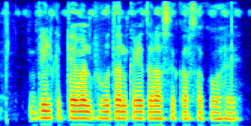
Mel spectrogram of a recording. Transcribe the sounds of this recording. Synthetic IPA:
bilkepeːməɳʈ̚bʱuːt̪ənkəit̪əɾəsekəɾsəkoɦɛː

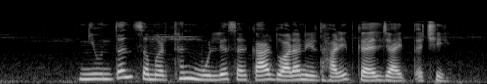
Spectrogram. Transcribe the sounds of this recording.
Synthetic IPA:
njunt̪ənsəməɾt̪ʰənmuljəsəɾkaɾd̪ʋaɾaniɾd̪ʱaɾiːt̪kəeld͡ʑajt̪ət͡ɕʰiː

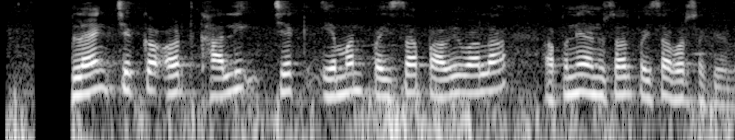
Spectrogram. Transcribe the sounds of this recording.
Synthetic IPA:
blɛ̃ŋk̚t͡ʃekːʔəɾt̪ʰkʰalit͡ʃekemənpəjsapaʋeʋalaapneənusaɾpəjsabʱəɾʃəkela

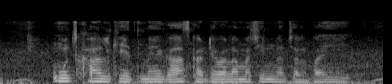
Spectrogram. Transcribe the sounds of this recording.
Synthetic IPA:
ũːt͡ʃkʰaːlkʰeːt̪mẽɡʱaːskaʈeʋaːlaməʃiːnːət͡ʃəlpaːi

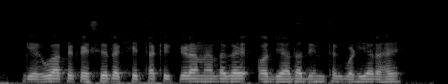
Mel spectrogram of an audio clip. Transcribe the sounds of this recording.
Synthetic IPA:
ɡeːɦuakekɐːseɾɐkʰet̪aːkikɪɽanalɐɡaːeɔːɾzjaːd̪ad̪ɪnt̪ɐk̚bɐɽ̤ijaɾɐɦeː

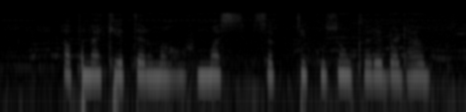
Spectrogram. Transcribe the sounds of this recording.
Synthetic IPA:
əpnakʰet̪əɾmẽɦuməsːək̚t̪ikʊsuŋkəɾebəɖʱaːm

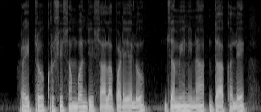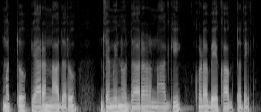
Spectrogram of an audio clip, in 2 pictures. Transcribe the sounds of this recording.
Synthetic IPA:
ɾɐjt̪ɾukɾuʂisɐmbɐnd̪ʱisaːlɐpɐɽɛjɐlu | d͡ʒɐmiːninɐd̪aːkɐle̞ | mɐt̪ːujaːɾɐnːaːd̪ɐɾu | d͡ʒɐmiːnud̪aːɾɐɐnːaːɡikɔɽɐbɛːkaːɡt̪ɐd̪e̞

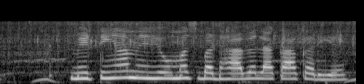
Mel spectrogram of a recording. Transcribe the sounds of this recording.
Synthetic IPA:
mɪʈijãmẽɦoːməsbəɽʱaːwelaːkakəɾijeː

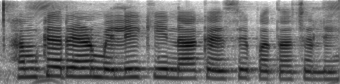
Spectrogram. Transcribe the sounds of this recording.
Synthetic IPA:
hɐmkeɾeːɽ̃mɪlikinakɛːsepɐt̪at͡ʃɐle

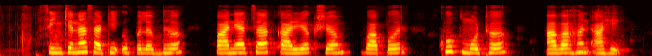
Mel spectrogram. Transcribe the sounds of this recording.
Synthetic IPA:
ɕiɲt͡ɕənasaʈʰiːʔupləb̚d̪ʱə | panjat͡sakaɾjəkʂəmʋapəɾ | kʰuːpmoʈʰəː | aʋaɦənaɦe

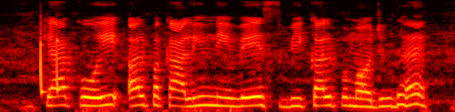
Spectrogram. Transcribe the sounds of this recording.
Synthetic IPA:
kjaːkoːiɐlpəkaːlinːɪʋeːsbɪkəlpmɔːd͡ʒuːd̪ɦɛː

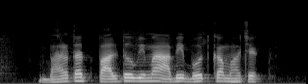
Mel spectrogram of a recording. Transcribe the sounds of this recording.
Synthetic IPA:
bʱaɾt̪ət̪̚palt̪ubimãabibʱot̪kəmɦət͡ʃek̚

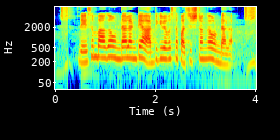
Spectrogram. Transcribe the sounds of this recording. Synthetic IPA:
d̪ɛːʃɐmbaːɡaːuɳɖaːlɐɳʈe̞ːaːɾt̪ʰik̬ɐʋjɐʋɐst̪ʰɐpɐʃiʂʈɐŋɡaːuɳɖaːlɐ

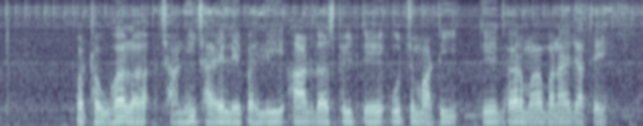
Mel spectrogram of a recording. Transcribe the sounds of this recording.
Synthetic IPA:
pəʈʰəʊɦalət͡ʃʰanit͡ʃʰaelepəɦɪliaːʈʰd̪əspʰiːʈkeʊt͡ʃmaːʈʰi | keɡʱəɾmẽbənaːed͡ʒaːt̪e

